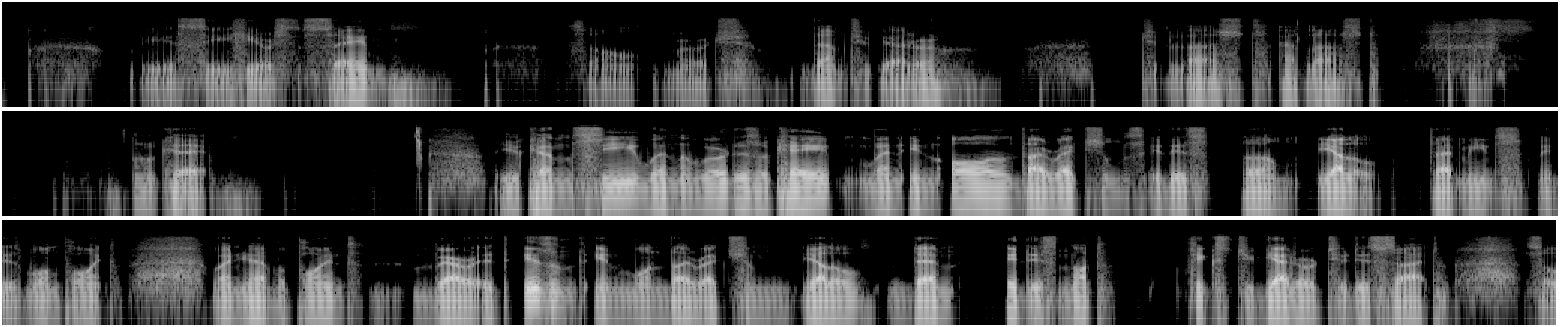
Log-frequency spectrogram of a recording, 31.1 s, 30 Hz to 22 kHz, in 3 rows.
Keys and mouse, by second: 0.0 middle click, 2.7 middle click, 3.4 middle click, 4.5 middle click, 6.3-8.1 drag, 8.1 middle click, 10.0 click, 15.6-31.1 middle drag.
